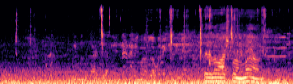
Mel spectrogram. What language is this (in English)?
Tamil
